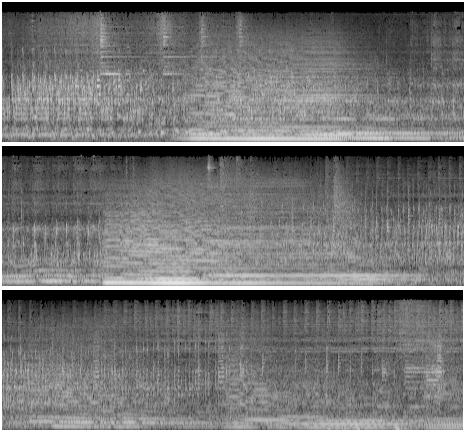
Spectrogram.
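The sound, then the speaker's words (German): A heavily distorted flute, blown into, drones in long, buzzing tones, mimicking honking car horns and a rumbling engine. The sustained, gritty blasts swell and shift in pitch, loud, with no talking. “Den Klang, das Hupen und den Motor da. Ich glaube, ehrlich gesagt, das ist seine verfremdete Flöte.”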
